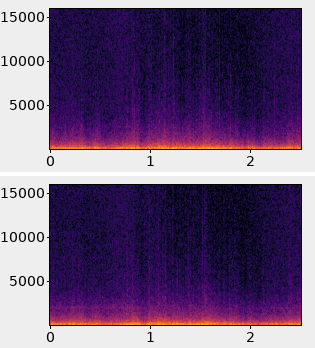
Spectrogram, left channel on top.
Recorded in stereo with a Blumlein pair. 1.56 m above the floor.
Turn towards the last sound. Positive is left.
No sound to turn to.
